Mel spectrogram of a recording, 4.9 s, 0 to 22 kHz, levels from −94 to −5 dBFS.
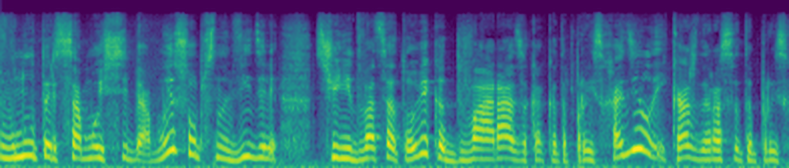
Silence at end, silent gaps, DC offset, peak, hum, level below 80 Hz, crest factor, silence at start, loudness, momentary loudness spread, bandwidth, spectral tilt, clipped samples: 0 s; none; under 0.1%; -2 dBFS; none; -38 dBFS; 14 dB; 0 s; -16 LUFS; 7 LU; 15.5 kHz; -4 dB/octave; under 0.1%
